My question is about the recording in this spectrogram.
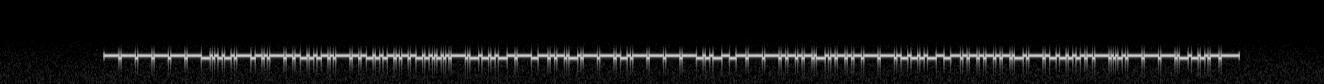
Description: RTTY (45.45 baud, 170 Hz shift), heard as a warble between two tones, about 1360 Hz centre. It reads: CQ CQ CQ DE OM3A OM3A OM3A PSE K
